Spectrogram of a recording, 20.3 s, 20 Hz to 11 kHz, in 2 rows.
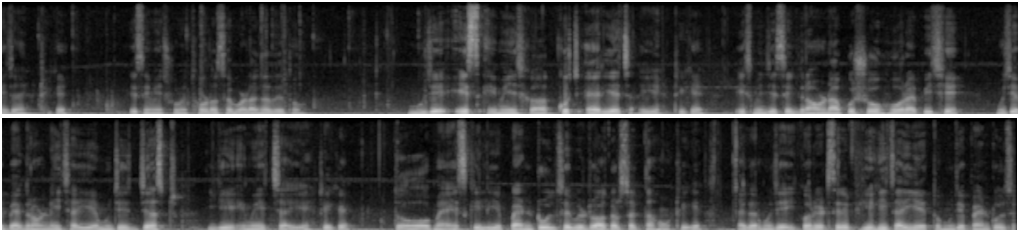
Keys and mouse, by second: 2.1 alt+click, 3.0 space, 3.5 click.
